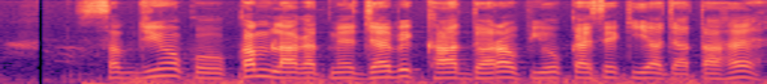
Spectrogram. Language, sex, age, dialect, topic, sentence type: Hindi, male, 25-30, Awadhi Bundeli, agriculture, question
